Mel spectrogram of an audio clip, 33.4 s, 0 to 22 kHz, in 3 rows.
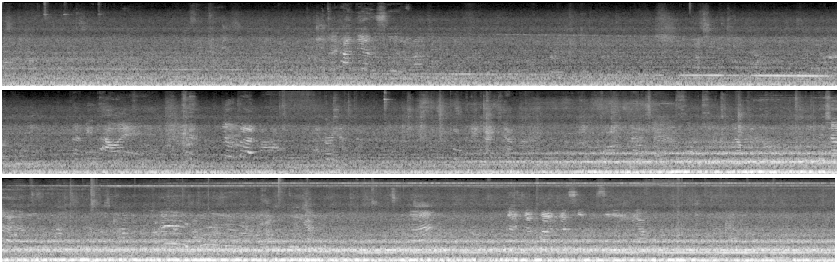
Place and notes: Guishan Dist., Taoyuan City - In the car
In the car, Taoyuan International Airport MRT, from National Taiwan Sport University Station to Chang Gung Memorial Hospital Station
Taoyuan City, Guishan District, 文化一路75號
